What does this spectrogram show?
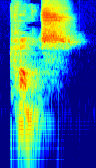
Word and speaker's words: Thomas: For example, Thomas is T. TH is written with TH, but it's pronounced as Thomas, etc.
